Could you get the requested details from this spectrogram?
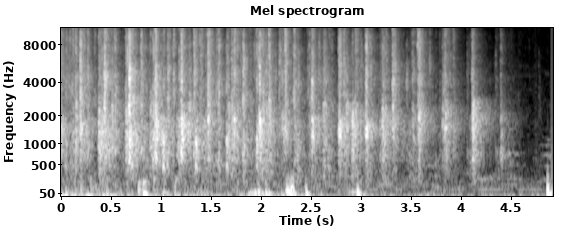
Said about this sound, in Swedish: Och så vill jag tacka alla handledare på Fontänhuset. Ni gör ett otroligt bra arbete och chefer och så vidare. Allihopa, en stor, stor applåd.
